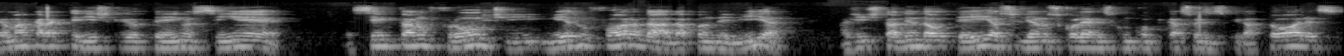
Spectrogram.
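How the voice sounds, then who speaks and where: At a moderate pace and medium pitch, a man talks in a somewhat breathy voice with fairly even intonation. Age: 60s. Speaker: physician, lung and intensive care specialist. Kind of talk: interview in a live stream. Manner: halting, with many fillers and repetitions.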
